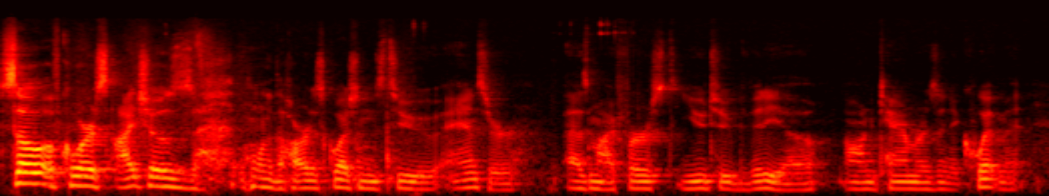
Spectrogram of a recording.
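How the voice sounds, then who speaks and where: A man talks at a moderate pace with a fairly low pitch and ordinary pitch variation. Noticeable background noise and audible room echo fill the recording. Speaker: YouTuber reviewing camera gear. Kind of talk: casual tutorial to camera. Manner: halting, with fillers.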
